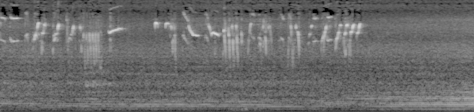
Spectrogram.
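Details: Young Atlantic canary singing in a roadside setting as a lure for other canaries; quick trills and thin rising and falling whistles in a dense burst, then traffic rumble grows louder as the song stops.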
